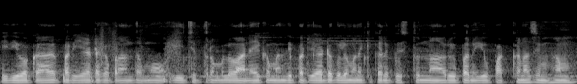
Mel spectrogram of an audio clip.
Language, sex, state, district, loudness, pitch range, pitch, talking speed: Telugu, male, Andhra Pradesh, Krishna, -19 LUFS, 95-100 Hz, 95 Hz, 195 wpm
